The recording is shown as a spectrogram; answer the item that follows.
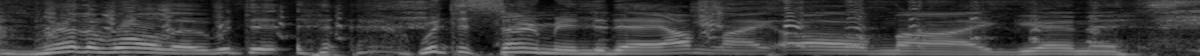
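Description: Against noticeable background noise, a man with a high pitch talks with lively intonation. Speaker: podcast co-host. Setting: radio studio.

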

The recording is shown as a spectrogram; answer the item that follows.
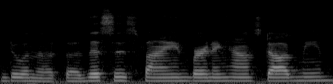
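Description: Room echo is audible around this speaker. She is a woman, and her pace is fairly slow. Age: 20s. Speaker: podcast co-host. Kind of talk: casual chat.

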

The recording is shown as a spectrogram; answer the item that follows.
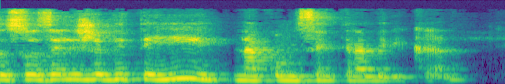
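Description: A woman's somewhat breathy, fairly high-pitched voice at a fairly quick pace. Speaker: human rights law professor. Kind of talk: panel discussion.

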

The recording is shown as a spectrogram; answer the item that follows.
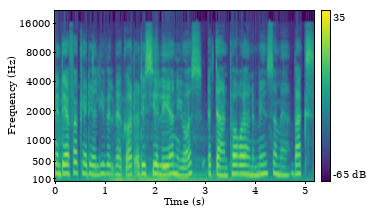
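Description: A woman speaks at a moderate pace and medium pitch with hardly any pauses. Her tone is dark and mellow, her intonation monotone and flat. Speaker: podcast producer and interviewer. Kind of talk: interview and narration. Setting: outdoors on a bench.

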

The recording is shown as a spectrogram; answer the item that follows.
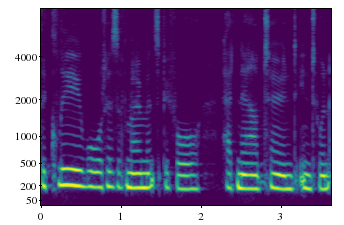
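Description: A woman's fairly low voice with a dark, mellow tone in an Australian accent, fairly slow and with monotone, flat intonation. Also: very clean recording, silent background. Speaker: author and podcast host. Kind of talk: audiobook reading.

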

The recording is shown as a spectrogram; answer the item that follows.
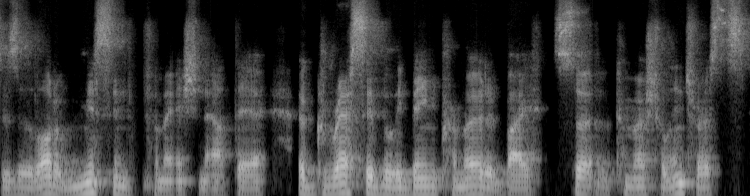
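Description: A man with an unremarkable speaking voice, fairly low pitch, moderate pace, and a quiet background. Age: 50s. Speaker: former professional athlete, obstacle sports official. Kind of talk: interview.

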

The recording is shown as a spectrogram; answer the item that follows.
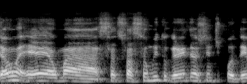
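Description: Fairly high-pitched male voice with vocal fry on a very clean recording with a silent background. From Brazil, interior of Paraná. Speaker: writing teacher and author. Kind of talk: interview. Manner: hesitant, with frequent filler repetitions.

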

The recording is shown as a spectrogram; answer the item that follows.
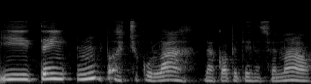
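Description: A woman's somewhat breathy voice at medium pitch, with a dark, mellow tone, lively intonation and a fairly slow pace. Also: quiet background. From Brazil, countryside. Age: 50s. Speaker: veteran mountain bike racer. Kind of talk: podcast interview.

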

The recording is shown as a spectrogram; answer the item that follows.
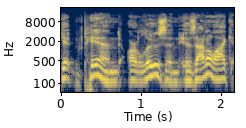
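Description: A man at medium pitch has an unremarkable speaking voice with ordinary pitch variation. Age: 60s. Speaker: church pastor and podcast host. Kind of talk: casual interview.

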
